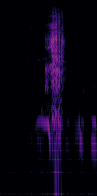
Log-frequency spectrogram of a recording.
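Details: Brief breathy buildup, then a short muffled burst of air; a stifled sneeze.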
